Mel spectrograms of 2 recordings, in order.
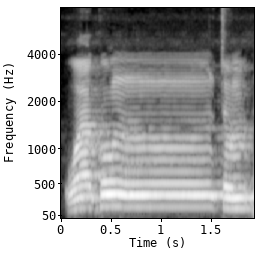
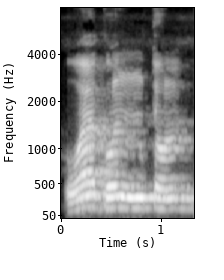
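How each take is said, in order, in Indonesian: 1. Bunyi n dilemahkan dan samar, diucapkan sengau. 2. Bunyi n diucapkan penuh dan jelas. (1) "harus ada samarnya... nah baru itu" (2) "mana samarnya? Enggak ada"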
